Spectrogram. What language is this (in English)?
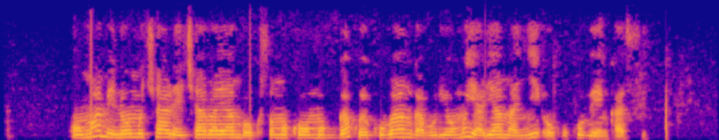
Ganda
